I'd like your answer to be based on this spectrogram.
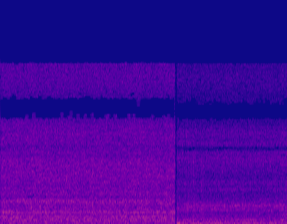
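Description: A waterfall in Georgia, heard as a steady, dense, close roar of rushing water that fills the whole clip with an even, unbroken wash.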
